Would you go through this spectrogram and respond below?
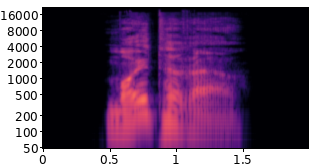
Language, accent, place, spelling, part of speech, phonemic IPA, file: German, Germany, Berlin, Meuterer, noun, /ˈmɔʏ̯təʁɐ/, De-Meuterer.ogg
- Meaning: mutineer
